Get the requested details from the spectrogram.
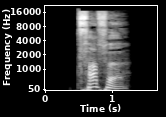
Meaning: cleric, clergyman
- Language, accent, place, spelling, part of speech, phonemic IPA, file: German, Germany, Berlin, Pfaffe, noun, /ˈp͡fafə/, De-Pfaffe.ogg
